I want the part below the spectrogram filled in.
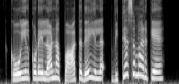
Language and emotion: Tamil, surprised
